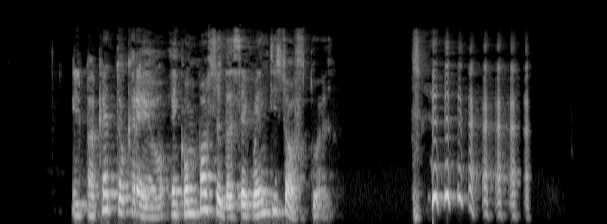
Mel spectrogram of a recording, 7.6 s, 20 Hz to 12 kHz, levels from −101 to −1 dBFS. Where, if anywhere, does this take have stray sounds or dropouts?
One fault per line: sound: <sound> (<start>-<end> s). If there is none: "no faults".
sound: laugh (5.1-6.7 s)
